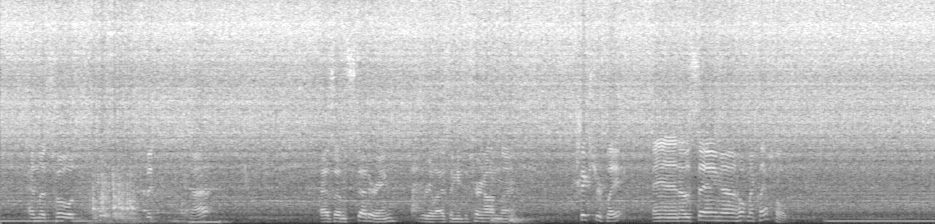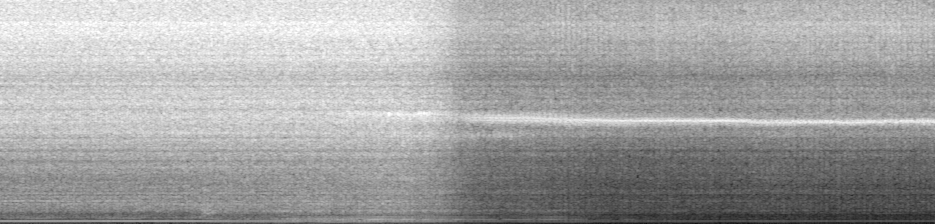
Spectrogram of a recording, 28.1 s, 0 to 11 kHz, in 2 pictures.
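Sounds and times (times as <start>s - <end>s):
low hum: 0.0s - 3.7s
mill drilling aluminium: 0.0s - 27.0s
thin high whine: 0.0s - 28.0s
compressed air hiss: 0.4s - 12.4s.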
